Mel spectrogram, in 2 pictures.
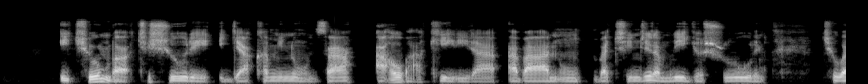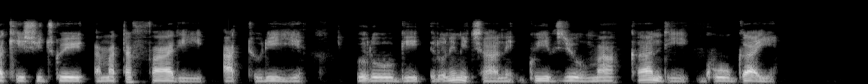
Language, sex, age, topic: Rundi, male, 25-35, education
